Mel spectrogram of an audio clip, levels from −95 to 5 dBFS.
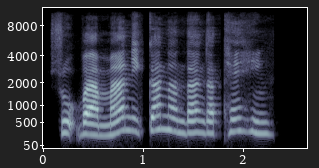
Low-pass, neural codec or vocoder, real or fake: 10.8 kHz; autoencoder, 48 kHz, 128 numbers a frame, DAC-VAE, trained on Japanese speech; fake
